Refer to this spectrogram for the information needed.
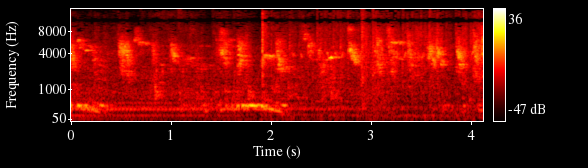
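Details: Caged competition-bred singing zebra dove in a flight cage, 30 April 2014, giving short bursts of low, rolling, pulsed cooing, partly masked by sharp chirps from other birds and wing flaps.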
